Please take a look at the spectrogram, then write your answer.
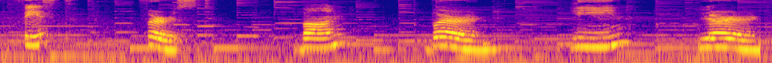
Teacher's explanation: The only difference is the R, but this makes a big difference in pronunciation because when an R is next to a vowel, it forms a new sound called R-colored vowel. This is difficult to pronounce for Spanish speakers since we tend to pronounce the I as the I we know, and the R stress doesn't exist in Spanish.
